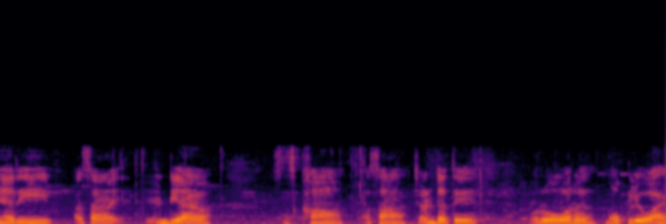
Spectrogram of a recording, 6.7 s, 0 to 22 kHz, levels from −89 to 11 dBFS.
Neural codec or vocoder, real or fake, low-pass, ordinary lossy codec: none; real; none; none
